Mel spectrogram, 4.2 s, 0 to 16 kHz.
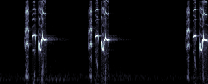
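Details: Kutilang, or sooty-headed bulbul, in full gacor song to make other bulbuls respond; three rich phrases of three to four fast chirps with a bright slurred finish, about 1.3 seconds apart.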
